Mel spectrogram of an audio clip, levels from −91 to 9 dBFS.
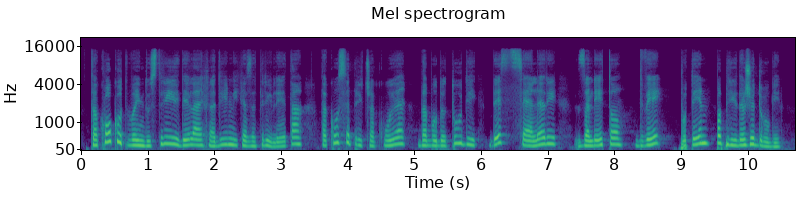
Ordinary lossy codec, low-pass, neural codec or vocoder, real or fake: none; 14.4 kHz; codec, 44.1 kHz, 2.6 kbps, DAC; fake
